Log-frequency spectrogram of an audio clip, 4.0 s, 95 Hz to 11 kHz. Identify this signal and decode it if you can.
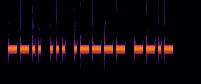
Morse code, heard as a keyed tone, about 21 wpm, 700 Hz. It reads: ZS1Q
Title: DXCC-100 Call Signs - 4 Characters - Repeated 2x - 20wpm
